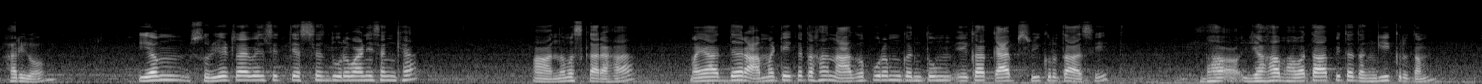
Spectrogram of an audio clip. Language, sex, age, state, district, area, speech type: Sanskrit, male, 18-30, Maharashtra, Chandrapur, urban, spontaneous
